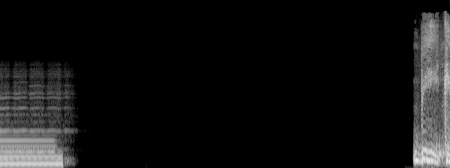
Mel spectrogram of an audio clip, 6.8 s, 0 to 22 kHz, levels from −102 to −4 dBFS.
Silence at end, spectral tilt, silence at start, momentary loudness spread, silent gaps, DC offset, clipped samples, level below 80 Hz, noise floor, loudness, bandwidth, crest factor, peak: 0 s; -5 dB/octave; 0 s; 11 LU; 1.36-6.08 s; under 0.1%; under 0.1%; -50 dBFS; under -90 dBFS; -23 LUFS; 16 kHz; 24 dB; -4 dBFS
